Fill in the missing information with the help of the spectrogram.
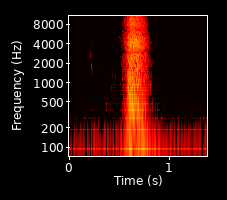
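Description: One short, explosive, hissing burst of air against a quiet background, typical of a single sneeze.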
